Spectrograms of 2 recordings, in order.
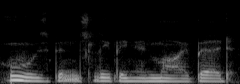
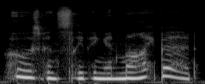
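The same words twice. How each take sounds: First: It is said in Papa Bear's big grumpy voice. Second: It is said in Mama Bear's medium-sized voice.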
